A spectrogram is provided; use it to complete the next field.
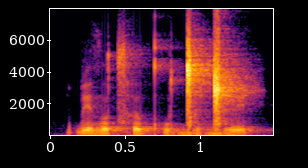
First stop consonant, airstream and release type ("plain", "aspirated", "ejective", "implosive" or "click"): implosive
